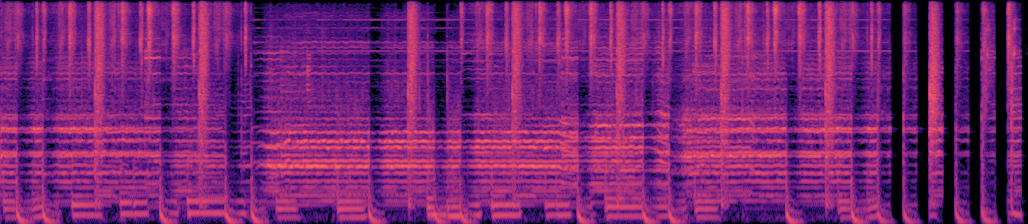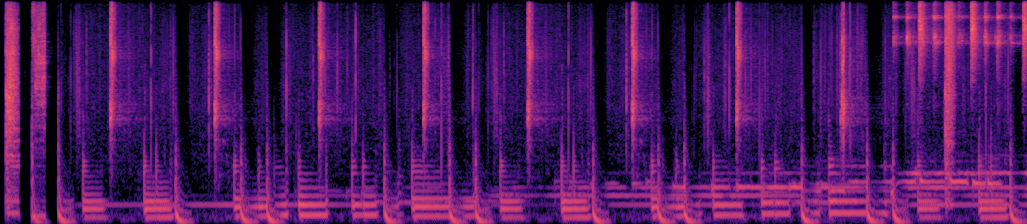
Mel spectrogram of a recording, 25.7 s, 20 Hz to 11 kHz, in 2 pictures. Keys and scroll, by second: 0.2 space, 3.0 space, 17.2 Escape, 18.1 [, 24.1 ], 25.2 ctrl+space.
